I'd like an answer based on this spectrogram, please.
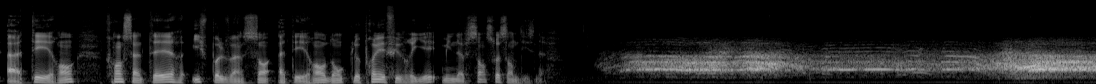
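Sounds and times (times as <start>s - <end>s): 
speech: 0.0s - 5.6s
huge crowd cheering: 6.0s - 10.9s.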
